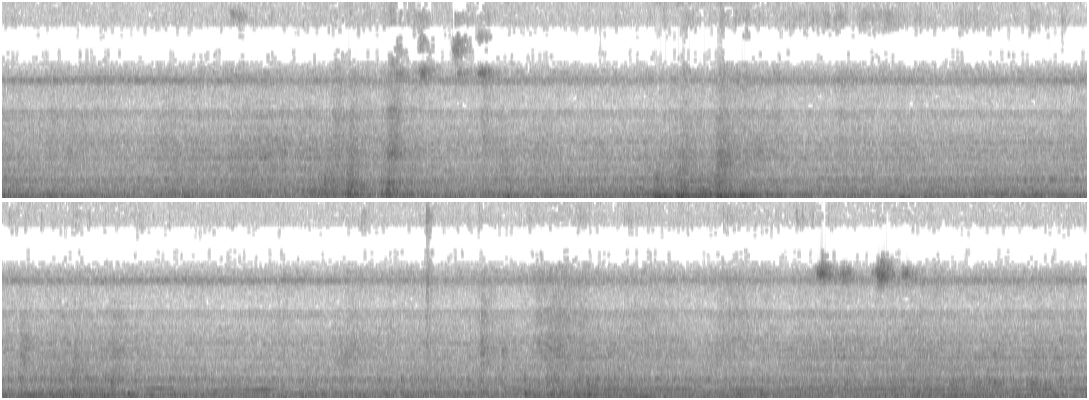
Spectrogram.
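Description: Regional express train running at speed, heard from inside the carriage: a steady rumble of wheels on track. It swells louder about seven seconds in, and a faint steady whine joins it in the second half.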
